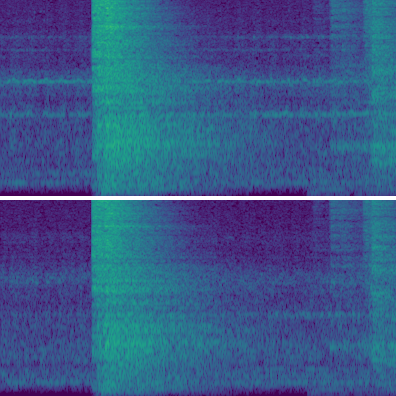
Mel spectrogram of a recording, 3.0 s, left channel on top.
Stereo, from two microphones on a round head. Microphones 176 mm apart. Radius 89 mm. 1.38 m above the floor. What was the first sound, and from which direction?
A camera shutter, 20° right (ahead or behind).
